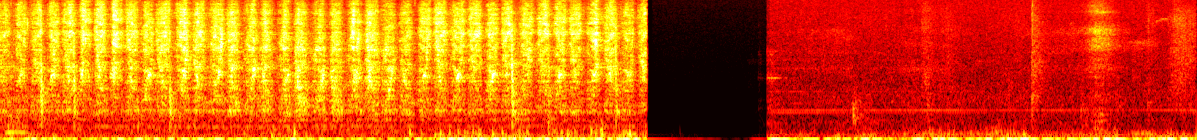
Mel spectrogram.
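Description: Harsh abrasive grinding on a weld and an old steering box mount, loud and continuous up close, then a short silence before quieter intermittent grinding and rubbing resumes.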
